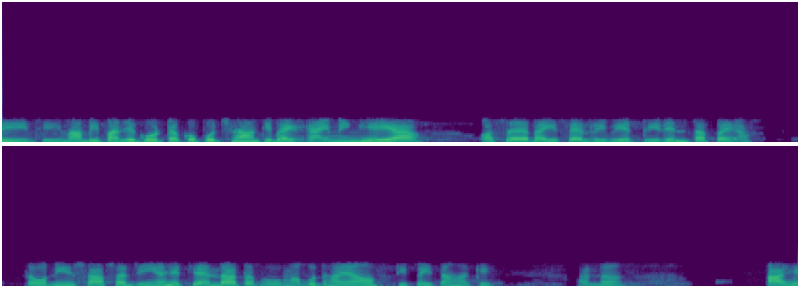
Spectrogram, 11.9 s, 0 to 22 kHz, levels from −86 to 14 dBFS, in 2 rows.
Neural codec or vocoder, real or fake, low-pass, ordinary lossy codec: none; real; 3.6 kHz; none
